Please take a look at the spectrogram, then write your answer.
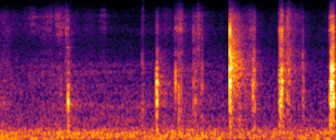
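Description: Tarot cards being shuffled and drawn, with soft continuous riffling broken by several sharper slaps and flicks at close range, no talking.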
